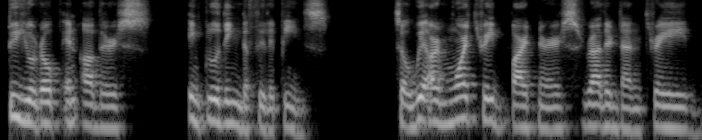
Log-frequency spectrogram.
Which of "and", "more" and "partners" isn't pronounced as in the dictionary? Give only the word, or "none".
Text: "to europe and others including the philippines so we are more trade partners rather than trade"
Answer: partners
